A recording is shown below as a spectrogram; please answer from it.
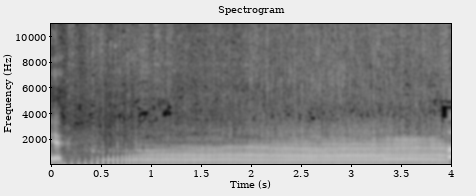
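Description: Honda Ruckus scooter's small single-cylinder four-stroke engine, fitted with a Yoshimura exhaust, pulsing as it pulls away, then winding up over about a second into a steady drone under throttle.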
